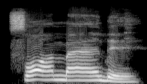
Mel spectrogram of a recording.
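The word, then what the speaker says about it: صمد: কুলহু আল্লাহু আহাদ আল্লাহুস এই হাতাদিওয়ালা সদকে ধরবে আল্লাহুস সামাদ সামাদ আল্লাহুস সামাদ লাম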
